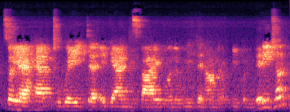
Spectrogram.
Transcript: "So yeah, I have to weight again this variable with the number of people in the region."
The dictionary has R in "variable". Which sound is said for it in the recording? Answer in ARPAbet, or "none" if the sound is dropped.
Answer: none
